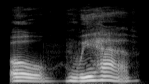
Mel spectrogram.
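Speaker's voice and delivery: slow, loud, drawn-out knowing reply; drawling big-brother voice, amused; teasing male character. A narrator's reading. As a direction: stretch it out with smug relish. Narrator voices Xavier teasing Amani.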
